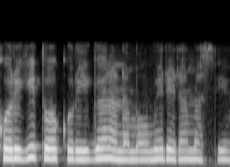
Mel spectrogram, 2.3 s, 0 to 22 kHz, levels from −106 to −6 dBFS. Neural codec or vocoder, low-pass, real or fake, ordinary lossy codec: vocoder, 44.1 kHz, 128 mel bands every 512 samples, BigVGAN v2; 7.2 kHz; fake; Opus, 24 kbps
